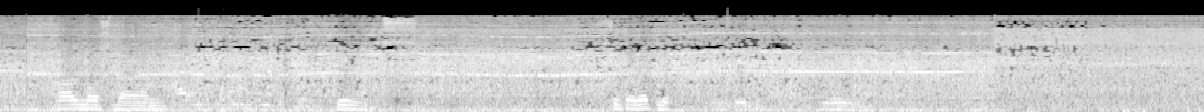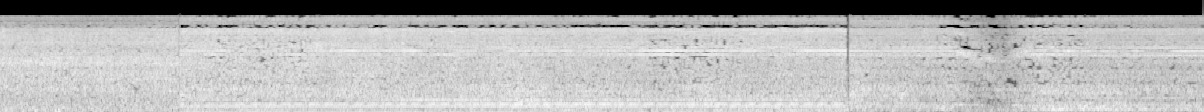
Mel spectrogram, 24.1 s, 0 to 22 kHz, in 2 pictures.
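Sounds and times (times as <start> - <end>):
machine hum: 0.0 - 24.0
pressure washer spraying water: 10.0 - 24.0.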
